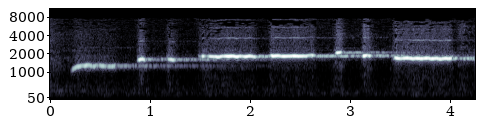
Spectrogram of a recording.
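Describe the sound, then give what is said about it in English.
A prisoner in a cell whistles clearly, holding long sustained notes that climb in a few small steps, like the start of a slow tune, with no talking. “One morning, as he tried to lift himself up on the bars to look out the window, something sprang into his heart and he whistled forward.”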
